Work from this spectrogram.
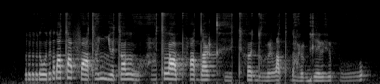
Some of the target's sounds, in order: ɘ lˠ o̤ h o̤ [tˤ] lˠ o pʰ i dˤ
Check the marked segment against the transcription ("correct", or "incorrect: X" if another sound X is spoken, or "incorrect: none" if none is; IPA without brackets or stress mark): correct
